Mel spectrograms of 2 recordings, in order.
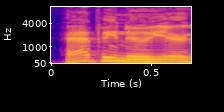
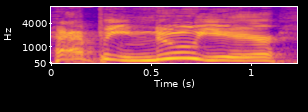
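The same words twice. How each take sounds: First: The greeting is said in a flat tone. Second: The greeting is said in an upbeat tone. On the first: The speaker calls it wrong. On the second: The speaker calls it right.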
